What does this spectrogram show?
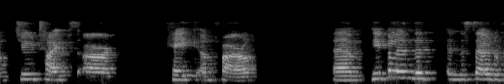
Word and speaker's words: farl: So the word farl, it's pronounced farl, F-A-R-R-E-L, and it derives from the old Scots word fardel. Did anyone ever know it was called a fardel? No, but I always thought it was called far, not farl. Yeah. No, it's F-A-R-L.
